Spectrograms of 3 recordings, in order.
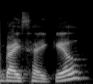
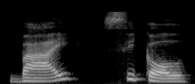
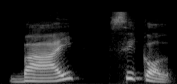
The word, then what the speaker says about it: bicycle: এটাকে বাইসাইকেল বলবে না, বাংলায় বলবে বাইসাইকেল। কিন্তু তুমি যখন ইংলিশে বলবে তখন কি বলবে বলো তো? বাই, বাই সিকল, সিকল। বলো মাই ডিয়ার স্টুডেন্টস, সবাই বলে ফেলো, বাই সিকল।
